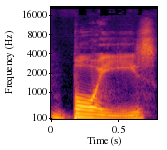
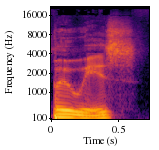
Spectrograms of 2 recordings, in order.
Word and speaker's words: buoys: So say you've got like you're analyzing out and you see pulsars and they're a bit like boys or buoys as the Americans might call them or as it's spelled or as it's spelled.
